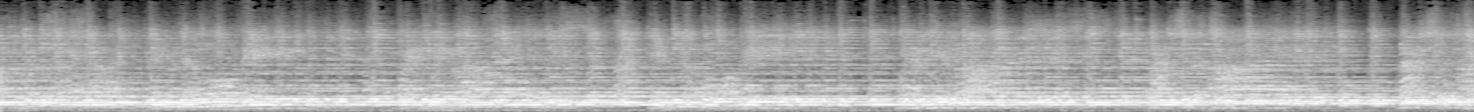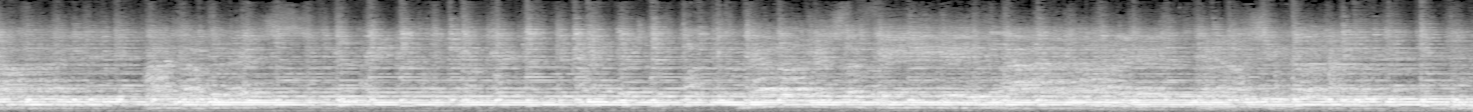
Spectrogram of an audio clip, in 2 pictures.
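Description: A group of ukuleles strummed together, playing a song with a steady strummed rhythm of chords.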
